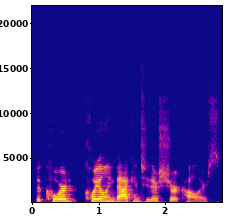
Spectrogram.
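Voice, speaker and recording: A woman's voice: mid-range voice, fairly even intonation, a little slow, fairly bright tone. A woman reading scripted action as the narrator of a live radio play, with dramatic storytelling emphasis.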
